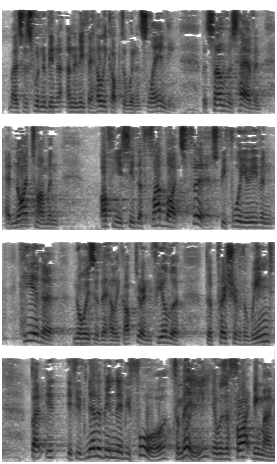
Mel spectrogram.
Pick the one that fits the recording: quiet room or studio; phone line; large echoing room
large echoing room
